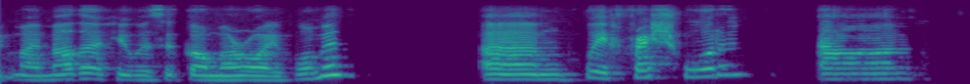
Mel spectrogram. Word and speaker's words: Gomeroi: So I'm from the uh Gomeroy. You may have heard it pronounced also as Camilaroy people um in northwest New South Wales.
